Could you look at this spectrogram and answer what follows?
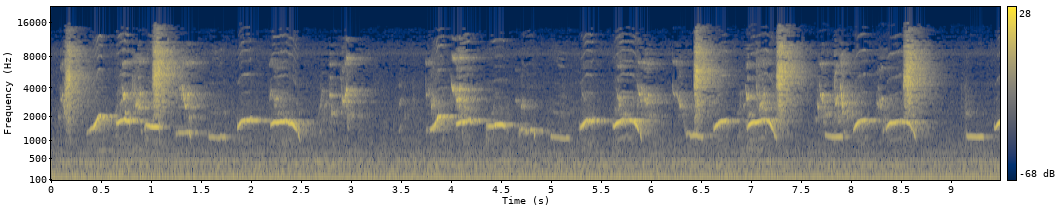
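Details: Cockatiel singing a lively mix of arched, downward-bending whistles and frequent harsh squawky bursts. The notes come in quick clusters throughout, over a low steady hum.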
